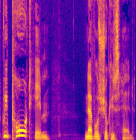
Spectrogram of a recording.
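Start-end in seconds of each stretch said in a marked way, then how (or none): 0.1-1.0 very high, insistent plea; urging. A narrator's reading. Girl pushes bullied friend to report it, urgently. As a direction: urge it with pitch lifted right up. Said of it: "Hermione urged Neville".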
